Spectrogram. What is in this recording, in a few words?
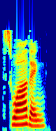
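"swathing", British English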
